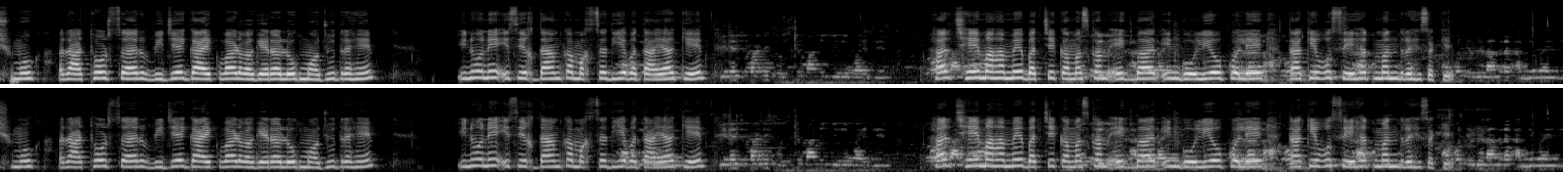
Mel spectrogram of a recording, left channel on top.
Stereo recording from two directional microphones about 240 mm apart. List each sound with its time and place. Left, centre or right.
0.0 s a woman's voice: centre
9.3 s a woman's voice: centre
14.9 s a sound: right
